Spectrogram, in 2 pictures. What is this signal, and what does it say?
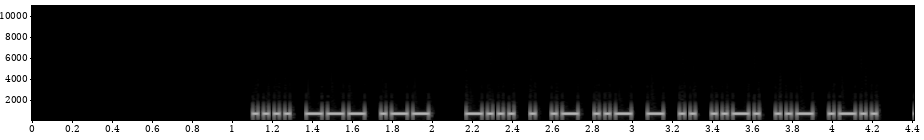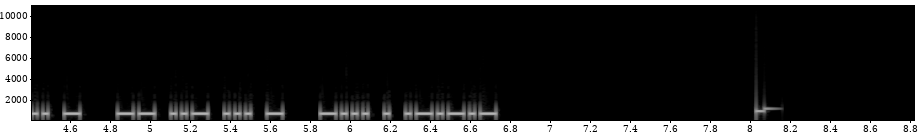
Morse code, heard as a keyed tone, about 44 wpm, 700 Hz. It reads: HOW BEAUTIFUL IT MUST BE.
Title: Sentences from Top 900 Words 45wpm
